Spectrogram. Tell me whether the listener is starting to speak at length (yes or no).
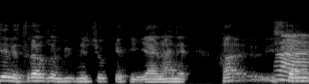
no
